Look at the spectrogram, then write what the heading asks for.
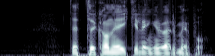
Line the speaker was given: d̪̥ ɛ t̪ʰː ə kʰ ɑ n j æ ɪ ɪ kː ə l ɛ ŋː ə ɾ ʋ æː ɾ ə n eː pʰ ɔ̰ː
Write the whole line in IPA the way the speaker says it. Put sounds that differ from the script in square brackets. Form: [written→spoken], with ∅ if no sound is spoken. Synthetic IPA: d̪̥ ɛ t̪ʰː ə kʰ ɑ n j æ ɪ ɪ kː ə l ɛ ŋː ə ɾ ʋ æː ɾ ə [n→m] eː pʰ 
